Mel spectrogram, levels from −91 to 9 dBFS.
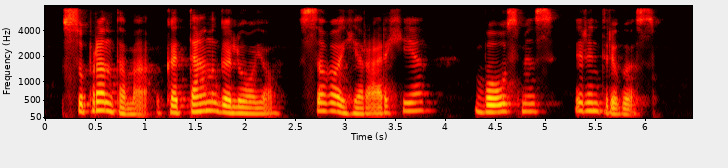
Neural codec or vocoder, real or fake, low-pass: codec, 24 kHz, 3.1 kbps, DualCodec; fake; 7.2 kHz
